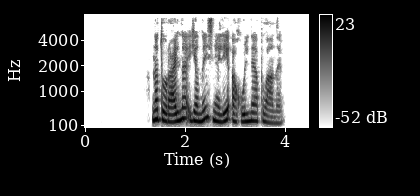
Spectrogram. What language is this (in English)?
Belarusian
